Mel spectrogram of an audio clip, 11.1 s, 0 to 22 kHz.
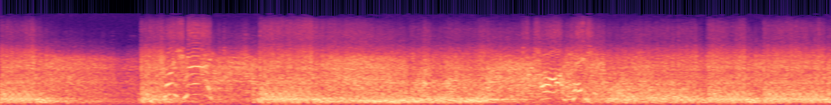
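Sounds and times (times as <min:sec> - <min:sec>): artillery fire and explosions: 0:00.0 - 0:11.0.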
